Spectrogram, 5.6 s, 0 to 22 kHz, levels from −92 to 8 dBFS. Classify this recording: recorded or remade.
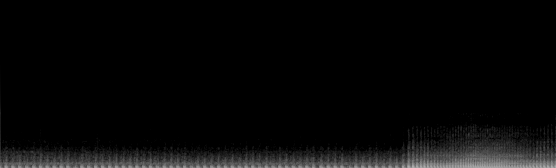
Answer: recorded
